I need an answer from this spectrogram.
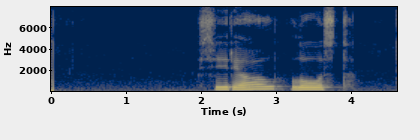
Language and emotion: Russian, sad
